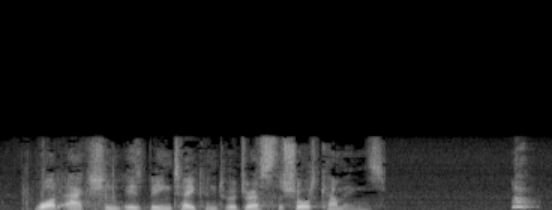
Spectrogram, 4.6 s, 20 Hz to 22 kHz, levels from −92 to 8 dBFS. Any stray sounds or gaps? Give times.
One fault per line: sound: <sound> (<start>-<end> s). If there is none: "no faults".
sound: bark (4.3-4.5 s)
